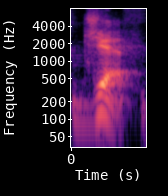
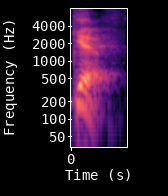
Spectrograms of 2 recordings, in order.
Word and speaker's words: GIF: technically the guy that invented it says it's pronounced jiff he didn't invent english but it's gif like that's how it's like that's how it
